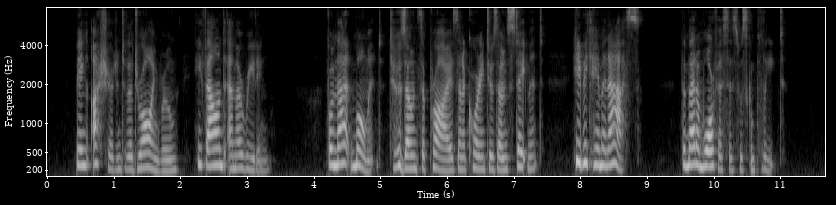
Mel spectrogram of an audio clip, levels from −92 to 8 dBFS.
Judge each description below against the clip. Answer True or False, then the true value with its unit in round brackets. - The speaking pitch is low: False (230 Hz)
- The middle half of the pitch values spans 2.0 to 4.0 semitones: False (5.0 semitones)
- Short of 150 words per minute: False (160 wpm)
